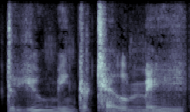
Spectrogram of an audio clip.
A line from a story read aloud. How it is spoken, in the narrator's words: he growled at the Dursleys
